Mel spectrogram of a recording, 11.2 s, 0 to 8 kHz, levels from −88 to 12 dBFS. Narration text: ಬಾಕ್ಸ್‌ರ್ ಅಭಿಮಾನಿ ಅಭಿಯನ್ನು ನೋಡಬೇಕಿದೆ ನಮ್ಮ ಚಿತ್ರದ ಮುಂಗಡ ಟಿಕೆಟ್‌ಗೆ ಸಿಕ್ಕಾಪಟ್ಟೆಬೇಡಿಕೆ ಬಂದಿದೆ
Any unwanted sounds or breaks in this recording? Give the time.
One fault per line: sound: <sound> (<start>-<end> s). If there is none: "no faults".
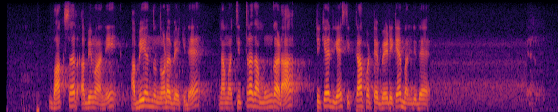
no faults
